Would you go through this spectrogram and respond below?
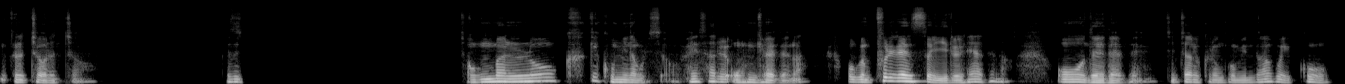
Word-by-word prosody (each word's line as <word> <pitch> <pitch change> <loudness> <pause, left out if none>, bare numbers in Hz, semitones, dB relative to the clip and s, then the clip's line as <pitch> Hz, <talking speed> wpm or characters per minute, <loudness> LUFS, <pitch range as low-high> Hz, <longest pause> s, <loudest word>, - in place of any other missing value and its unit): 음 - - -10
그렇죠, 105 0 -1
그렇죠. 120 +9 -6 1.3
그래서 125 0 -2 2.2
정말로 135 +8 +3
크게 175 - -8
고민하고 110 - 0
있어요. 135 -2 -15
회사를 130 -1 0
옮겨야 100 -3 +1
되나? 90 +7 -5 0.4
혹은 110 -3 +1
프리랜서 145 -5 +5
일을 95 0 +1
해야 120 0 +1
되나? 130 -3 -7 0.4
오 115 -1 +3
네네네. 95 +4 0
진짜로 110 -1 -1
그런 100 0 -5
고민도 100 +2 -4
하고 125 -1 -1
있고. 100 0 -5
115 Hz, 260 characters per minute, -22 LUFS, 100-130 Hz, 2.2 s, 프리랜서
